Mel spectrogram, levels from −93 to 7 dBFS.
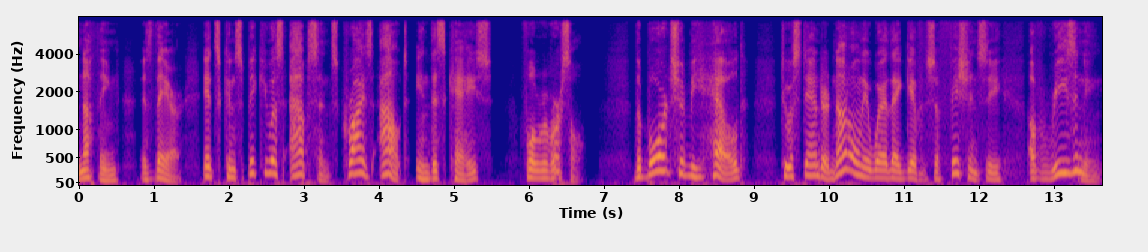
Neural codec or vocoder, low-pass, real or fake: codec, 16 kHz in and 24 kHz out, 0.4 kbps, LongCat-Audio-Codec, two codebook decoder; 7.2 kHz; fake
